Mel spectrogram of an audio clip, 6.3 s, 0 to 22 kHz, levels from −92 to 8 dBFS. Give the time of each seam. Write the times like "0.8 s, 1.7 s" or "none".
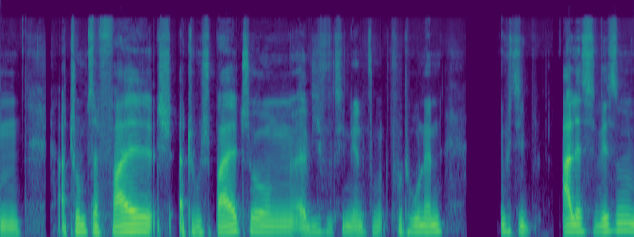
none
